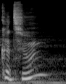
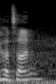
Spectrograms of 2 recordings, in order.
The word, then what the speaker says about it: Khatun: Yeah, Khatun? Okay, real crap, it's Khatun, okay.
